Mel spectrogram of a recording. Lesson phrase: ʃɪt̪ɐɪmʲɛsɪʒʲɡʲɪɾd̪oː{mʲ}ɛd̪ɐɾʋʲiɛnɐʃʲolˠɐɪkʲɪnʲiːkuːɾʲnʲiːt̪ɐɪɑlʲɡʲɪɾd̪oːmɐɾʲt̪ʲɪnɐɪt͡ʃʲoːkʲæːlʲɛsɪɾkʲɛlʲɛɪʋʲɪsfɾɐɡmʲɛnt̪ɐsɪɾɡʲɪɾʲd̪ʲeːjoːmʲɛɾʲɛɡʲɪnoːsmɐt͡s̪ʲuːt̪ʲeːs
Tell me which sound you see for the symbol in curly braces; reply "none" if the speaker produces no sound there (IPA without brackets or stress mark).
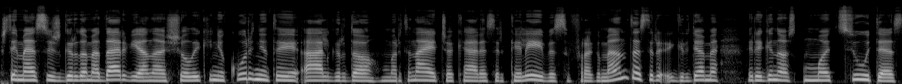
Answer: mʲ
